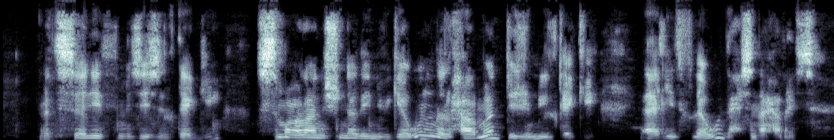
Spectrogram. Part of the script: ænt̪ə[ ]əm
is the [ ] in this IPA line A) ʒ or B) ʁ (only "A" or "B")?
A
